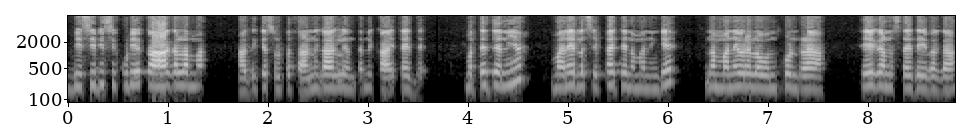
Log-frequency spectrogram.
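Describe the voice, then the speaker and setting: A fond, wise old grandfather from a cartoon , as the narrator puts him on. He talks quickly and is recorded close and dry. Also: medium pitch, fairly even intonation, fairly bright tone, no room sound, natural voice. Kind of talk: cartoon voice acting.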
